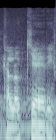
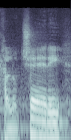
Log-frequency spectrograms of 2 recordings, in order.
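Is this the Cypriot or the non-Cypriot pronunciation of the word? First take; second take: non-Cypriot; Cypriot. First: It is said in the non-Cypriot way. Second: It is said in the Cypriot way. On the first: The speaker calls it wrong. "they're not likely to say kalokeri for summer" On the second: The speaker calls it right. "They should be saying kalocheri"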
